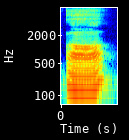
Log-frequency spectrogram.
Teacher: दीर्घ स्वर के उच्चारण में दो मात्रा का समय लगता है दीर्घ स्वर के उदाहरण है आ दीर्घ दीर्घ ए ऐ ओ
